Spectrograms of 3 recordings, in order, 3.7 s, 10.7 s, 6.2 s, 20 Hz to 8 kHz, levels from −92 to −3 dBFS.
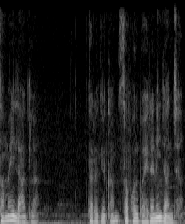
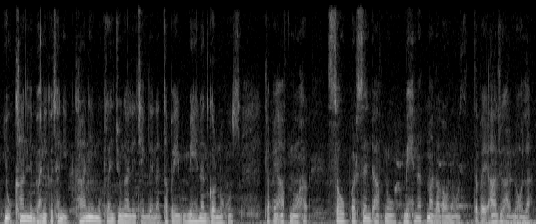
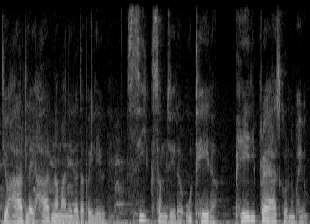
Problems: constant background noise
